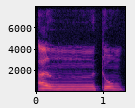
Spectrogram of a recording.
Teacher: Antum, ikhfa, or keeping the noon or the sound of the noon elongated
